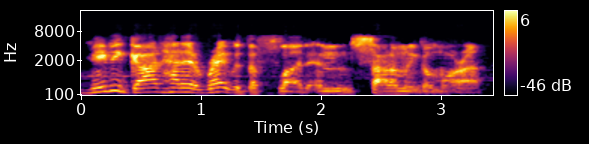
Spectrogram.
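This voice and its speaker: A man's voice: mid-range voice, very animated, moderate pace, sharp tone. A man playing a restless, doubting angel in a radio play, questioning and discontented. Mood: frustrated, doubting. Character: restless young male angel, doubting and eager for action. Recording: muffled lo-fi video call recording with music.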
